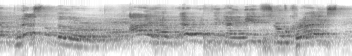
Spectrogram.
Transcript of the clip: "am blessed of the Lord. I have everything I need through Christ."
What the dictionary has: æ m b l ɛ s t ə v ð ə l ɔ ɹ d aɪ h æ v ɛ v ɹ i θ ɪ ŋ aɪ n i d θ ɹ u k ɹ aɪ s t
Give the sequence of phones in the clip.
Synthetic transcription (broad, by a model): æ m b l ɛ s t ə v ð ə l ɔ ɹ d aɪ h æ v ɛ v ɹ i θ ɪ ŋ aɪ n i d θ ɹ u k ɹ aɪ s t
